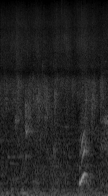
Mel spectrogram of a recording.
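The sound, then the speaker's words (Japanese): Hot water poured over the shoulders and neck, a faint, soft, continuous wash of running water with a brief louder splash near the end. “肩と首のところも。ここお湯で温めると気持ちいいよね。”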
